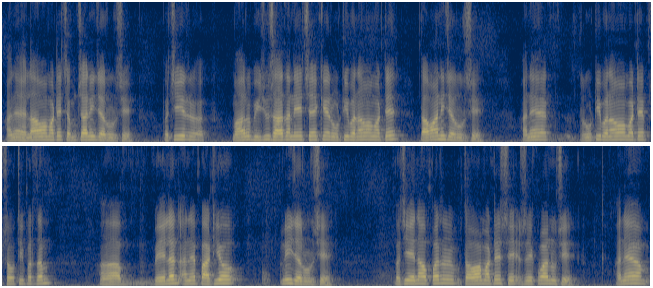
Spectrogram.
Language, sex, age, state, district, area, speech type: Gujarati, male, 60+, Gujarat, Ahmedabad, urban, spontaneous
